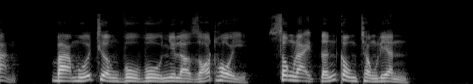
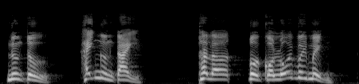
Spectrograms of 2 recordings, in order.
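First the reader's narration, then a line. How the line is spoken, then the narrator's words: Hurried pleading cry. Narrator (Vietnamese): Kỳ Áo Phong vội kêu lên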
